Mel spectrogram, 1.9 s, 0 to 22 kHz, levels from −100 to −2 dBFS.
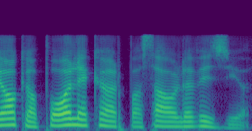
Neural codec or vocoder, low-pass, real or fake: codec, 16 kHz, 0.7 kbps, FocalCodec; 7.2 kHz; fake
